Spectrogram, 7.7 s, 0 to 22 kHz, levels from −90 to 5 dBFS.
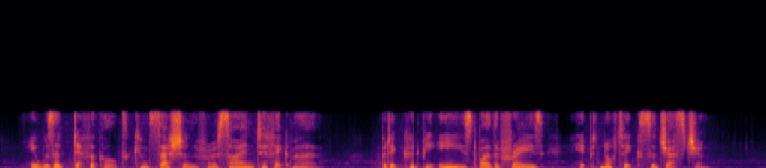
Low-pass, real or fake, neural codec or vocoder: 7.2 kHz; fake; codec, 16 kHz, 2 kbps, X-Codec, HuBERT features, trained on LibriSpeech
